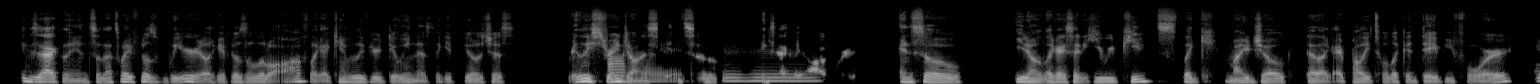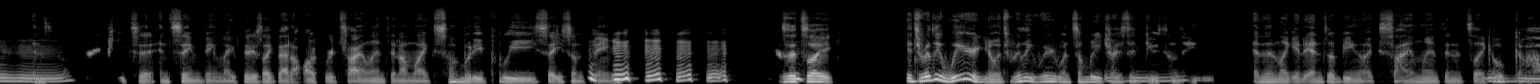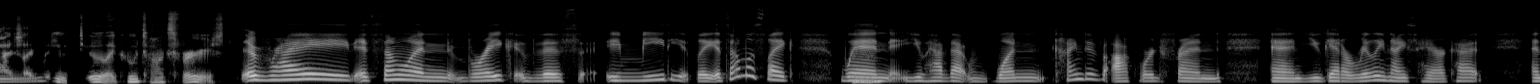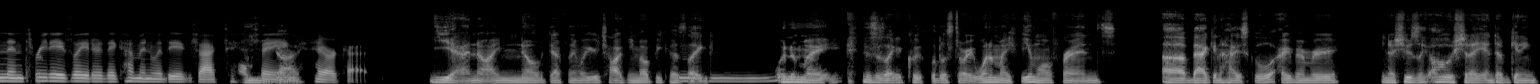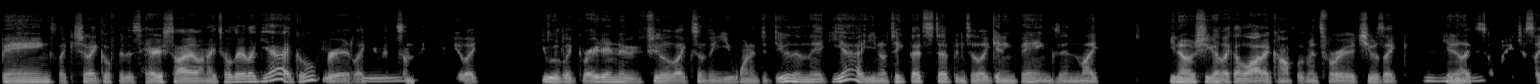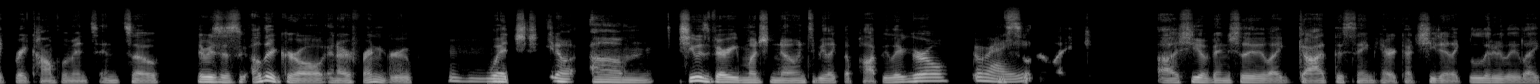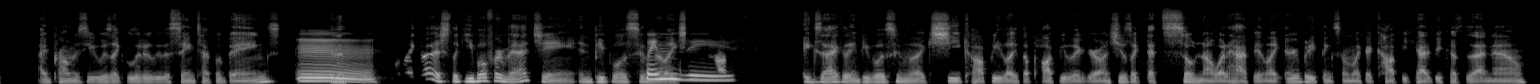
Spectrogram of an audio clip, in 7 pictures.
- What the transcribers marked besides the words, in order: tapping; other background noise; laugh; chuckle
- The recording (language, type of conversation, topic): English, advice, How can I apologize sincerely?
